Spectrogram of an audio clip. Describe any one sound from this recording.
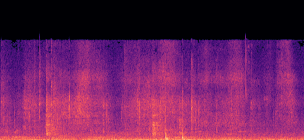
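Wooden game pieces clatter together as hands sweep them across a board.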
